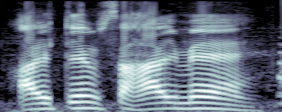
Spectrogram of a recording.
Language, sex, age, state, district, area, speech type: Santali, male, 45-60, West Bengal, Dakshin Dinajpur, rural, read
